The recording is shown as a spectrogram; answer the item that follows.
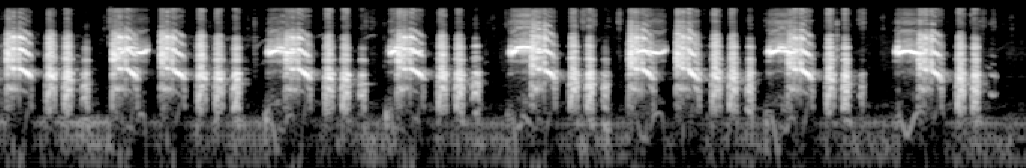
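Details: Grey francolin, called Irani gora teetar, calling loudly: harsh, squawking notes in rapid ringing phrases, each phrase opening with a strained rising note then a run of short clipped notes, phrases repeating about every second over a quiet background.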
